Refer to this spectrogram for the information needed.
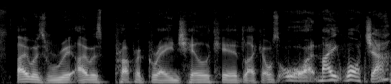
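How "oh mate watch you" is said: put-on London Cockney accent, much higher. Recalling his younger self at an irish school: cockney accent. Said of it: "walking around with a Cockney accent".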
